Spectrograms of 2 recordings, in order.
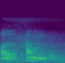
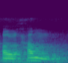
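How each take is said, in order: First: The opening sound is heavy and thickened. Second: The same.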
